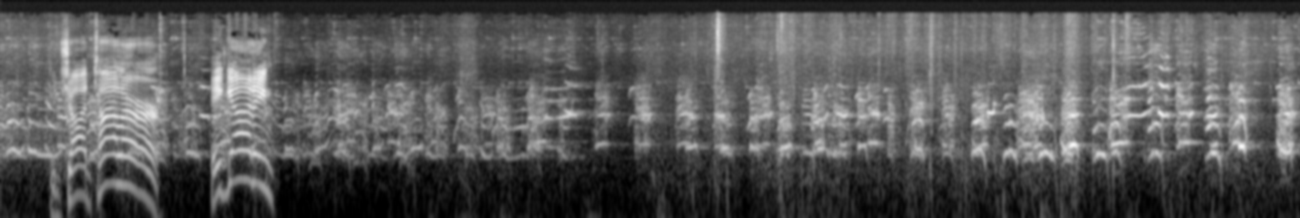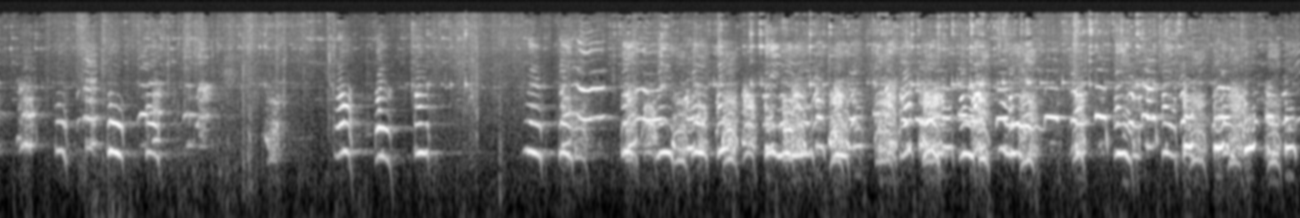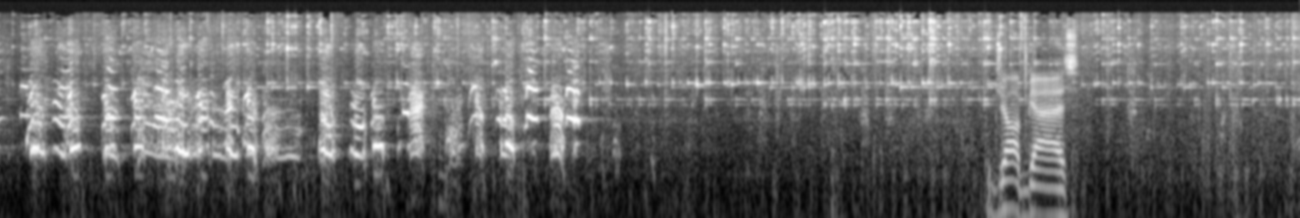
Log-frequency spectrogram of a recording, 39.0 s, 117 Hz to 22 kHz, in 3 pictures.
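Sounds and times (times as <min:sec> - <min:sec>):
beagles baying and yelping: 0:00.0 - 0:39.0.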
